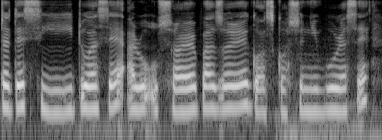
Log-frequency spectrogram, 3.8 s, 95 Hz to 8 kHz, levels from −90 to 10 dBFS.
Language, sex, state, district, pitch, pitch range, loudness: Assamese, female, Assam, Kamrup Metropolitan, 255 Hz, 235-270 Hz, -15 LUFS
